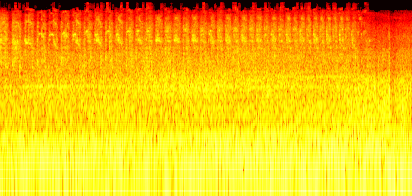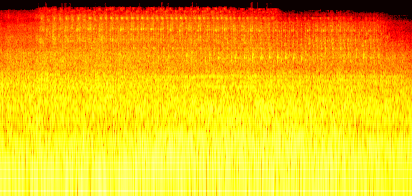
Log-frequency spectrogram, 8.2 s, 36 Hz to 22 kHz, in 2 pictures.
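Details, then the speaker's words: 2007 Ford Ranger PJ rolling at low speed: a rhythmic high chirping squeak, about four a second, from a badly worn rear driveshaft universal joint; all three rear U-joints replaced. "what's up guys the range has been stuck in the garage for most of this week after it started making a weird squeaking noise at low speeds that sounded a little something like this"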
